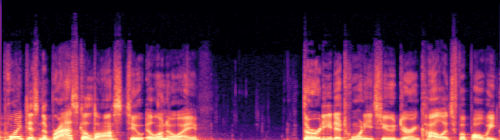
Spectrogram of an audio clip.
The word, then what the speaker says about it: Illinois: The way the state of Illinois spells things, the S is silent. I hate that so much. Anyway, why include the S, I guess, is my point. It's Illinois is how it's spelled,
